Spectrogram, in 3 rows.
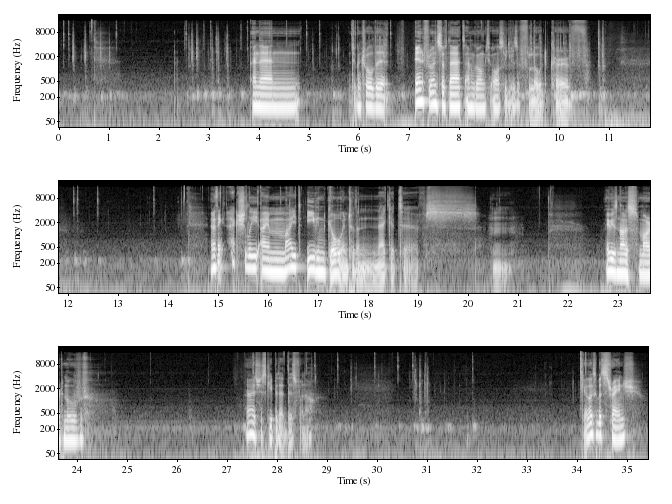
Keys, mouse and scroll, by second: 0.0-1.2 shift+right drag, 3.1-4.5 ctrl+shift+middle drag, 4.5-7.2 drag, 5.5-6.5 typing, 6.1-6.5 scroll down 1, 6.3 shift+middle click, 9.0-10.4 typing, 12.2-18.3 drag, 14.3-16.3 middle drag, 28.3-32.9 drag, 34.5-35.4 middle drag, 34.9-35.4 scroll up 2.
